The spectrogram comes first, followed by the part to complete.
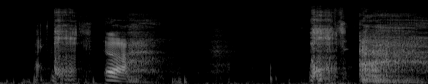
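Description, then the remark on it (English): A loud run of sneezes, several sharp bursts with a breathy build-up before them and a brief pause partway through, with no talking in between. “Okay. Sneezing fit over.”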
